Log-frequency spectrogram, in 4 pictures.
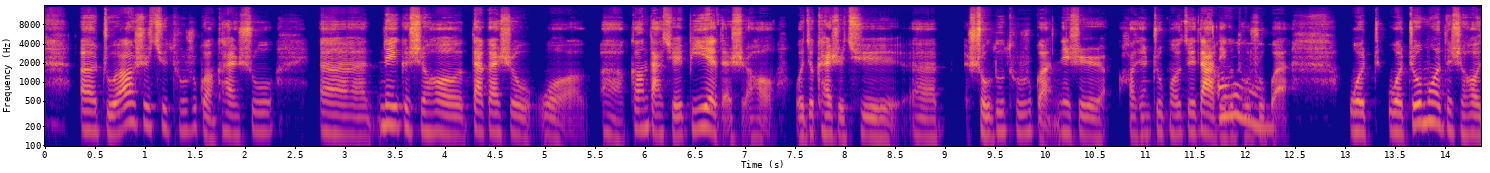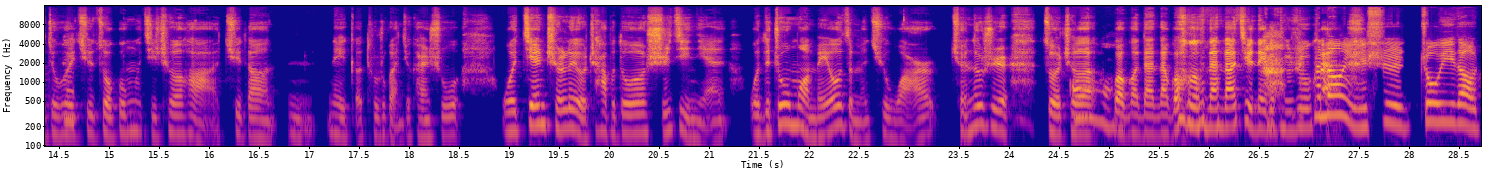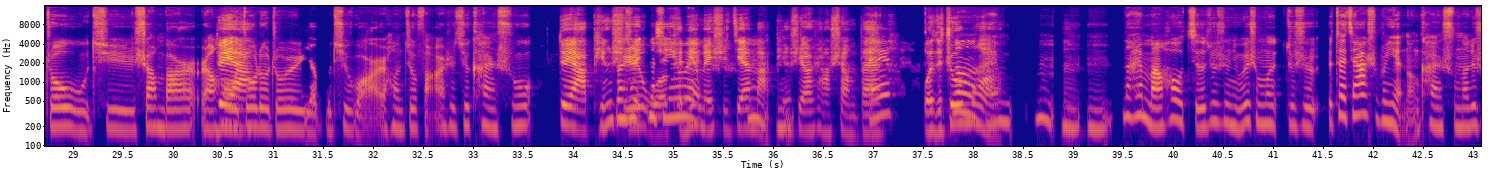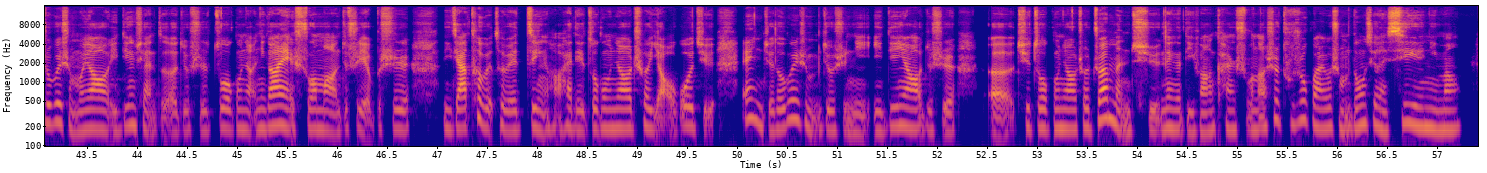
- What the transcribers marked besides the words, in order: other background noise; laughing while speaking: "逛逛荡荡去那个图书馆"; chuckle
- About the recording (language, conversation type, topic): Chinese, podcast, 你觉得有什么事情值得你用一生去拼搏吗？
